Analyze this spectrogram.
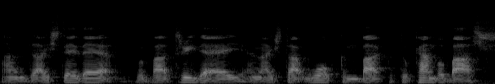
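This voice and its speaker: A man with an Italian accent speaks in a very deep, low pitch at a fairly slow pace with fairly even intonation. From Italy. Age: 80s+. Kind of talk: interview answer.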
